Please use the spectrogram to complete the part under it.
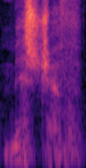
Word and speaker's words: MSCHF: So some workplaces encourage employees to donate blood as an act of charity, but six workers at MSCHF, that is, I think you're supposed to pronounce it, Mischief,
